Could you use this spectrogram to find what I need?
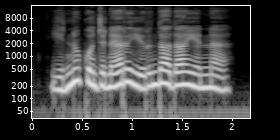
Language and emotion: Tamil, sad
